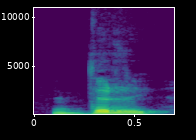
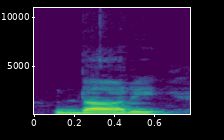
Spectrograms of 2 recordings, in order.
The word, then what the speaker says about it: دري: Dri. On parle pas ici Had, Dari. Dari. Parce que si on dit Dari, c'est la maison. Si on prononce Dari, c'est-à-dire la maison. Mais pour l'enfant, on dit Dri.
